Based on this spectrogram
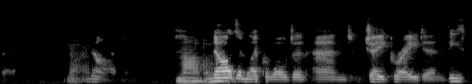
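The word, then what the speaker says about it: Narada: Yeah, what's interesting about some of these people, like Nada is actually how you pronounce it. Nada, Michael Walden, and Jay Graydon, and Greg Matheson.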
